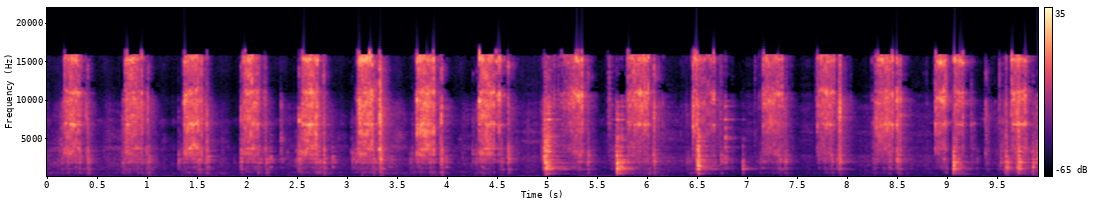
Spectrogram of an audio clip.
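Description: Hand socket ratchet clicking in quick repeated strokes, about two or three a second, as it turns the forcing bolt of a three-jaw harmonic balancer puller to draw the crank pulley off a GM 6.0 V8. Two sharper clacks stand out about midway.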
